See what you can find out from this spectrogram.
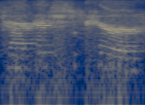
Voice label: guard, radio female

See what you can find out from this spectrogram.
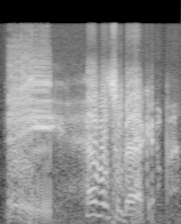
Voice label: backup, radio, male

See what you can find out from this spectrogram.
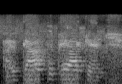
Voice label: radio, female

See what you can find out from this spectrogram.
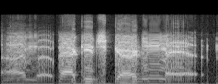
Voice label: guard, radio, male

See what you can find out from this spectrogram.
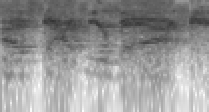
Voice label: escort, radio, female

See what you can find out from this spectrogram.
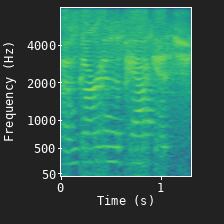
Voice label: guard, radio female

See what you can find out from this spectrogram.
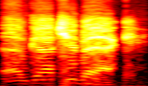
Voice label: escort, radio, male

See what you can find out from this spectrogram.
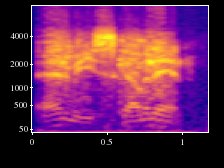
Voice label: incoming, radio male

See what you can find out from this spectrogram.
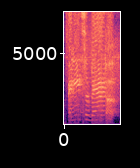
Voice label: backup, radio, female

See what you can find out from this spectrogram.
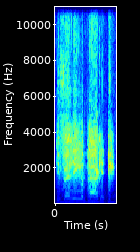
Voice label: guard, radio, male

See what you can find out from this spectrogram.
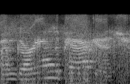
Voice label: guard, radio female

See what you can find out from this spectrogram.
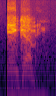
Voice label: incoming, radio male

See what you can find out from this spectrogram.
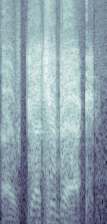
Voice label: escort, radio, male

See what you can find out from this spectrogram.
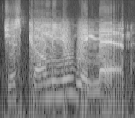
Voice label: escort, radio, male

